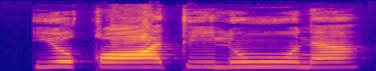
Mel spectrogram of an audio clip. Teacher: کلمت یقاتلون میں حرف القاف ہے تو ہم قاف کو موٹی آواز میں پڑھیں گے، کیونکہ اس کے بعد مد الف ہے اور مد الف میں پیچھے والے حرف کا حکم لیتے ہیں تفخیم میں اور ترقیق میں، تو ہمیں مد الف کو بھی بھاری آواز میں پڑھنا ہے۔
